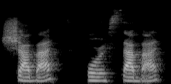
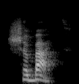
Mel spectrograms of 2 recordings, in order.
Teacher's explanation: your s into an sh sound not Sabbat but Shabbat and you need to shift the syllable stressing from the beginning Shabbat or Sabbat to the end Shabbat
